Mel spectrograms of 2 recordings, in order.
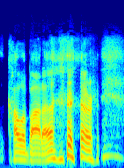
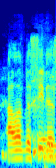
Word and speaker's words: Calabacita: I wanted to go on to, there was something about improvising, and I seeing Mark's wonderful friend, Calabata, I'm not really pronouncing Calabacita. Calabacita.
